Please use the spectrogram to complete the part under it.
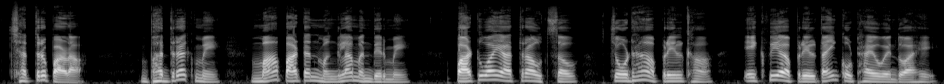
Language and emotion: Sindhi, neutral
